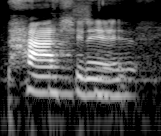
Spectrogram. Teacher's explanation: with the multi- syllable words like passionate we put an emphasis on the first one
